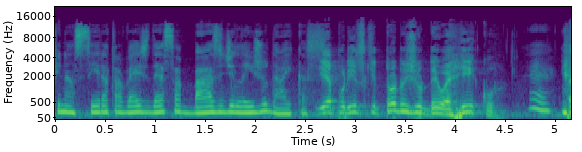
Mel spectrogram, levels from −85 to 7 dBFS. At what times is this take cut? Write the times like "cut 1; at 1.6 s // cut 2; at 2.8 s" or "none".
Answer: none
